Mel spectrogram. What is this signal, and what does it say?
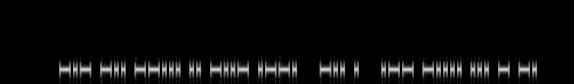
Morse code, heard as a keyed tone, about 36 wpm, 700 Hz. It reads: KD7IXP DE W6STN
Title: USA Callsign DE Callsign 35wpm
